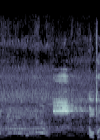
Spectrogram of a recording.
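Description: Referee's whistle, one short blast about a second in, signalling that the free kick may be taken, over faint voices.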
